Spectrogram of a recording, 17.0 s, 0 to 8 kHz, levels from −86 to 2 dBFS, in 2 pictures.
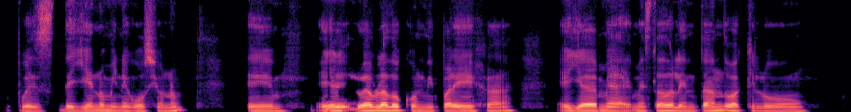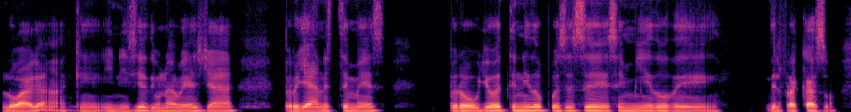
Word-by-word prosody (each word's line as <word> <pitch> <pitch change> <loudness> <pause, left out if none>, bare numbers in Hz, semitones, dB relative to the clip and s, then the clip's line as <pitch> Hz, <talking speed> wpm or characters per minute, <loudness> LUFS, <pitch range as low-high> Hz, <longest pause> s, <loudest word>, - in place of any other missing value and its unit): pues, 105 -1 -3
de 105 - 0
lleno 110 +2 -2
mi 110 -3 -4
negocio, 105 +1 -4
¿no?, 135 +10 -5 0.6
em, 110 -1 -3 0.3
eh, 125 +2 +4
lo 125 - +6
he - - +10
hablado 135 +1 +7
con 115 -5 -4
mi 105 -1 -6
pareja, 115 +5 -1 0.4
ella 115 +1 +5
me 110 -2 -2
ha 100 - -2
me 110 - -6
ha - - -4
estado 125 +5 +1
alentando 120 +4 +1
a 115 - +1
que 110 - -12
lo 100 -1 -6 0.4
lo 110 0 +3
haga, 105 - +1
a 125 - -9
que 135 -4 -12
inicie 110 +4 -4
de 115 - -6
una 115 +1 -3
vez 115 +2 -3
ya, 110 +2 -4 0.5
pero - - +2
ya 100 -2 +4
en 105 - -4
este 115 +3 -3
mes, 115 +5 -4 0.6
pero 115 -1 +4
yo 125 +2 +4
he 135 - +5
tenido, 135 0 +2
pues, 125 -2 -2
ese 125 0 +2
ese 120 +2 -4
miedo 120 +1 -1
de, 105 0 -5 0.4
del 115 -1 -5
fracaso, 115 0 +2
115 Hz, 175 wpm, -20 LUFS, 105-125 Hz, 0.6 s, he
